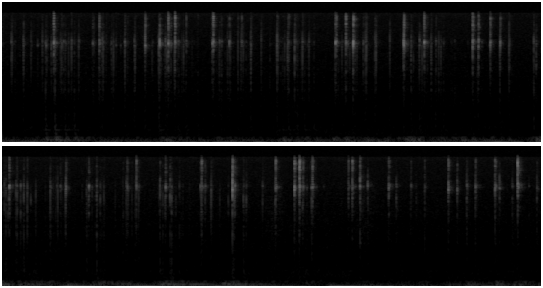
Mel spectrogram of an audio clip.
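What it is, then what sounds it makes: Resin bead stretch bracelet. Long painted nails tap rapidly on a single resin bead stretch bracelet of solid glossy beads. The result is a dense stream of short, bright clicks that stop almost instantly, heard over a steady low hum for the whole clip.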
